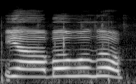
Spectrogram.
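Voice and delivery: drawn-out crying wail over her lost suitcase; fake sobbing. Girl wailing to her friends about her suitcase, sobbing.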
